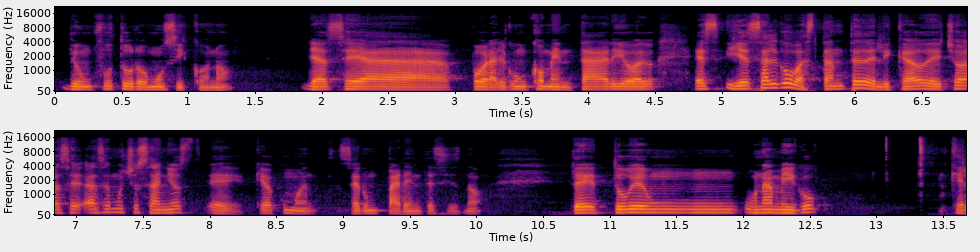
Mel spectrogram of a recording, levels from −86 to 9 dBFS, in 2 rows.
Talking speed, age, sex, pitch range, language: 155 wpm, 20-39, male, 115-140 Hz, Spanish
